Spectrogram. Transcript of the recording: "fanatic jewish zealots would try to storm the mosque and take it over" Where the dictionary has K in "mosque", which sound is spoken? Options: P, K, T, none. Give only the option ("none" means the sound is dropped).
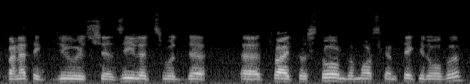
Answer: K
